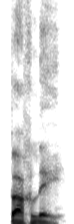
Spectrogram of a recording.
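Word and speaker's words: parlez: So for the same verb barlay you say vu blay. P a r l e z. The spelling and pronunciation are different.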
